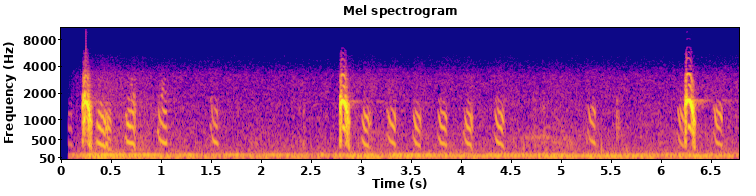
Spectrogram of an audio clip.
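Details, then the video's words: An Irani partridge (teetar) gives a loud, sharp note about every three seconds, each followed by a fading run of quick, hoarse, clucking notes, over a low steady hum. "Irani teetar ki awaz"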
